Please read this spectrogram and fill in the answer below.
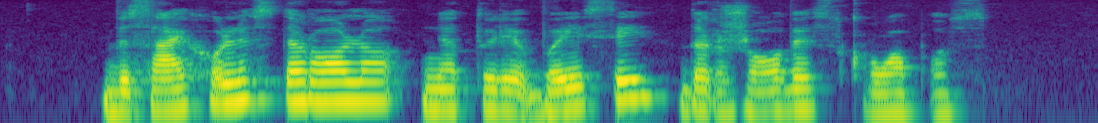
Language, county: Lithuanian, Utena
